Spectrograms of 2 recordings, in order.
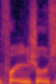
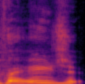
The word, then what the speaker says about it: Fraser: It turns out we've been saying Brendan Fraser's name wrong. We all thought it was Fraser, like the Cheers character, right?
